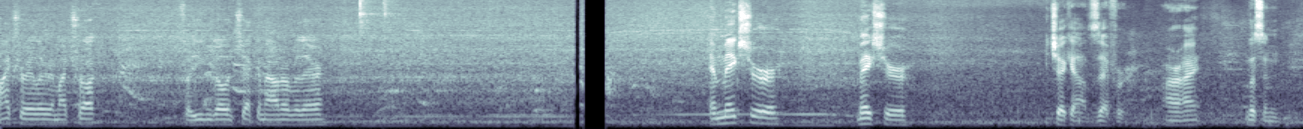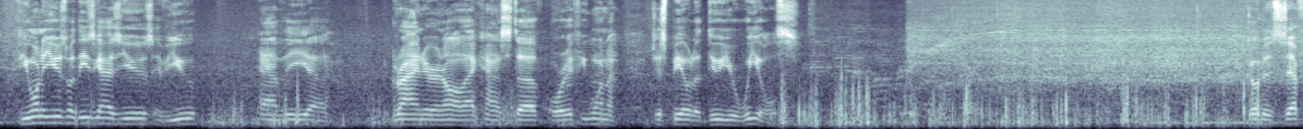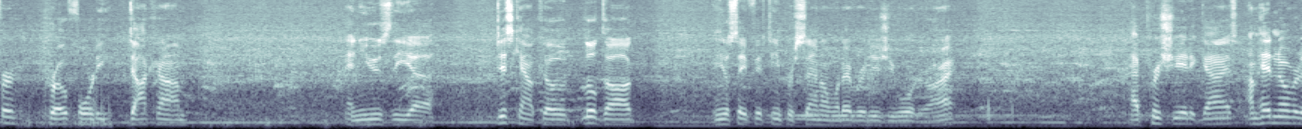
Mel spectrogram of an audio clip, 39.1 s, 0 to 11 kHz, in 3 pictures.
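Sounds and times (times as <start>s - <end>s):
mechanical hum: 0.0s - 39.0s
rushing air noise: 21.0s - 39.0s.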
